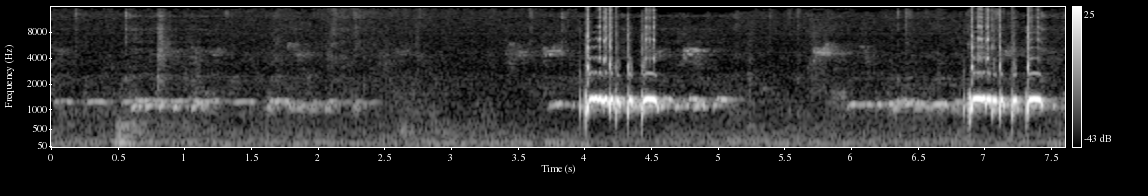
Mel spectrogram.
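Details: Zebra dove singing in a therapy recording meant to prompt other doves to answer: two loud bursts of rapid rolling coos about three seconds apart, separated by softer, longer cooing phrases.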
